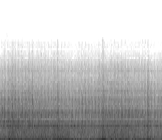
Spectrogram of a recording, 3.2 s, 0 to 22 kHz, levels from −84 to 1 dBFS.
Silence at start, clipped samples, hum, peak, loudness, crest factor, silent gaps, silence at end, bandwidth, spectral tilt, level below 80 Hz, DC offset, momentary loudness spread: 0 s; under 0.1%; none; -6 dBFS; -21 LUFS; 14 dB; none; 0 s; 13.5 kHz; -3.5 dB/octave; -34 dBFS; under 0.1%; 3 LU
